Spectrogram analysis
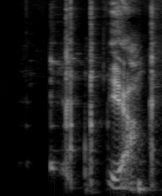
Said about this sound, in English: Let me take a sip of this water, huh? Let me take a sip of this water. If you're watching on YouTube, cheers.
